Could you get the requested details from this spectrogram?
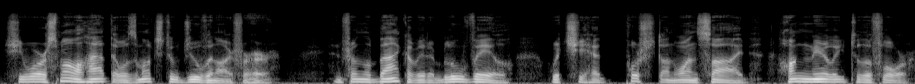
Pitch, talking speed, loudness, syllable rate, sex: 105 Hz, 215 wpm, -17 LUFS, 5.0 syllables/s, male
